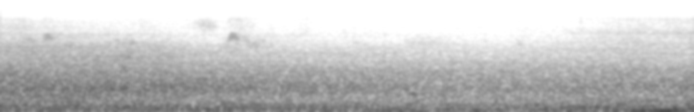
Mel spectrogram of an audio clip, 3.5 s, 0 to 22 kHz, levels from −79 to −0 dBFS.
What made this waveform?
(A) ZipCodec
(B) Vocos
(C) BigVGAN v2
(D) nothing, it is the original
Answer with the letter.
C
